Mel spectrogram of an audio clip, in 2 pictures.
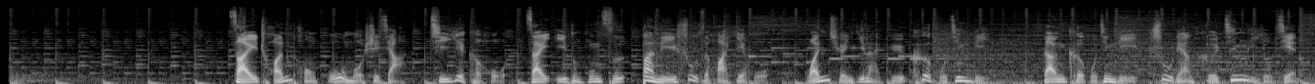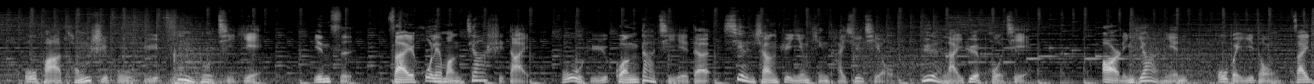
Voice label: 男 专题风格; 华为兴业云

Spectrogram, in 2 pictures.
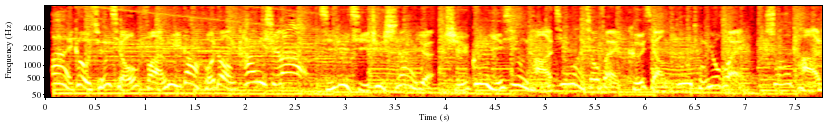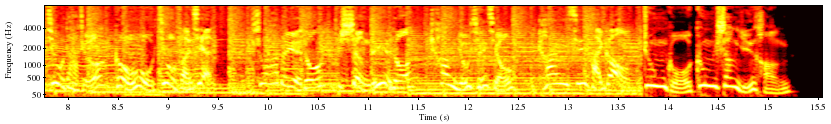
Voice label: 男 广告 银行 年轻时尚, 国语男声配音; 工商银行

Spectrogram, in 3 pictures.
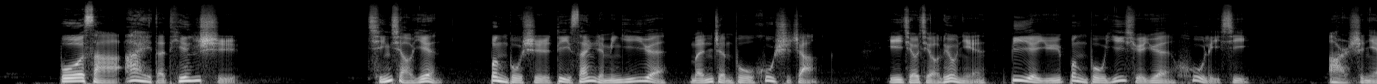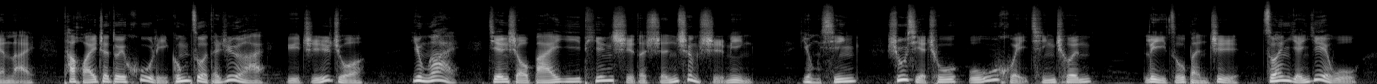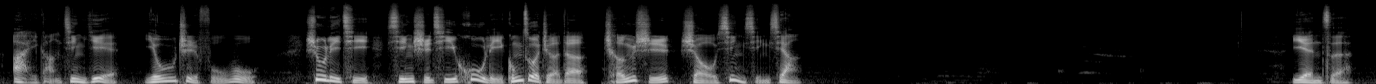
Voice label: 男-温暖人物

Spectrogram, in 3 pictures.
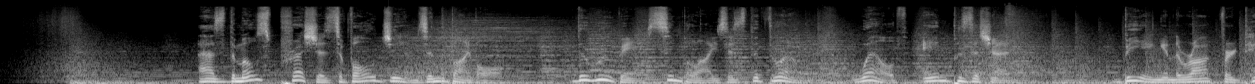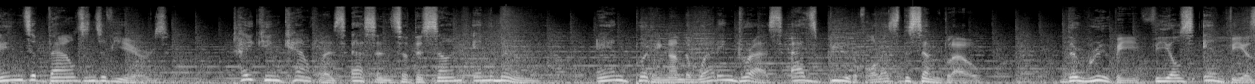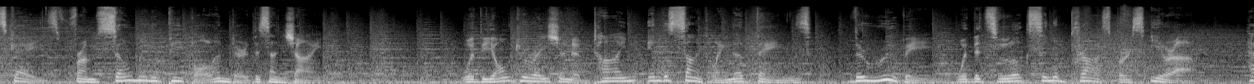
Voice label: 英男, 英文, 宣传片

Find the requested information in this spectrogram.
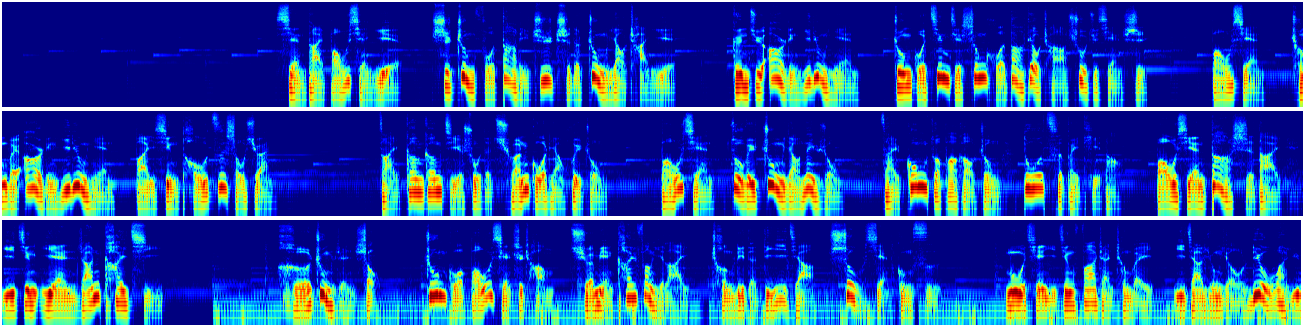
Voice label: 男 专题 人寿, 国语男声配音; 合众人寿

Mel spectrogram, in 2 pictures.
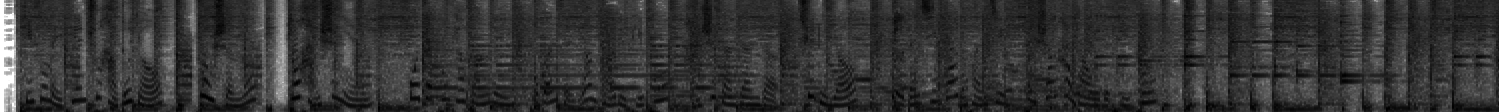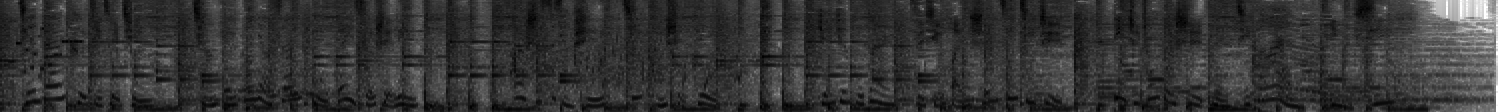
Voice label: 女 广告 洗化类 年轻时尚, 国语女声配音; 优雅配音; 羽西雪耳沁润系列

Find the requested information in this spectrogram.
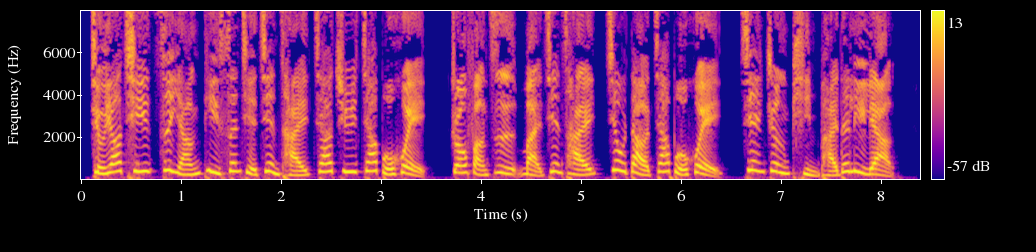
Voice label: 女-广告; 乐居网第十届建材家具家博会

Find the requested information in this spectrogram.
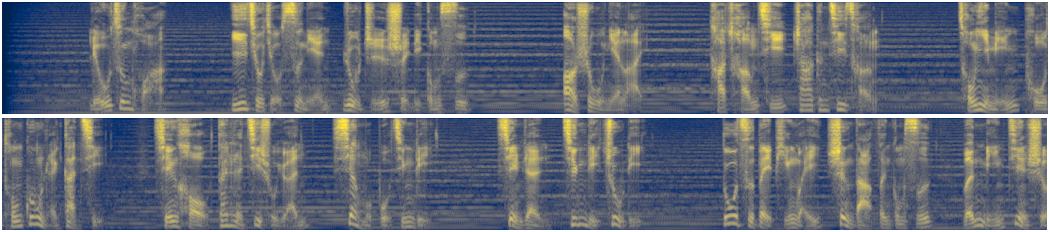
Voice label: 男, 人物事迹专题, 讲述, 大气

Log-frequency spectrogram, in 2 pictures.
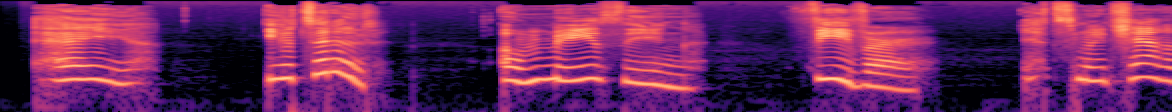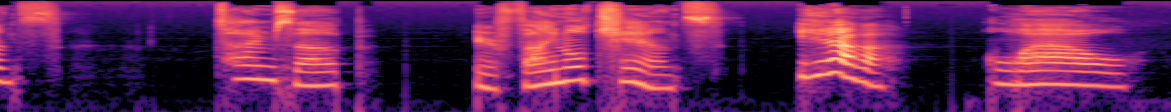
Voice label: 外籍女 萝莉音

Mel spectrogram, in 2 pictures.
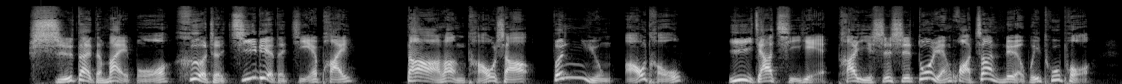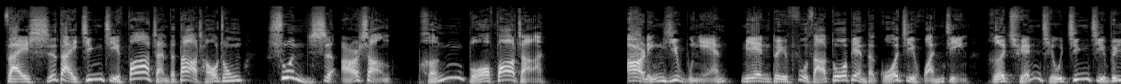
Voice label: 男 工作总结 运输集团有限公司年度总结; 某市运输集团有限公司年度总结

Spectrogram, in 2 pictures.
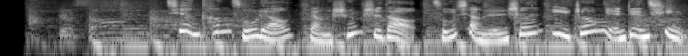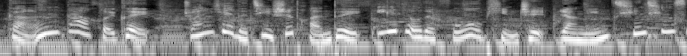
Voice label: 女 广告 健康足疗, 国语女声配音

